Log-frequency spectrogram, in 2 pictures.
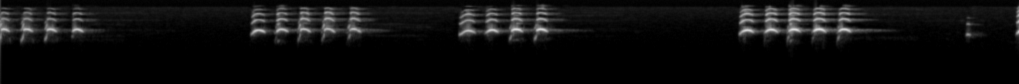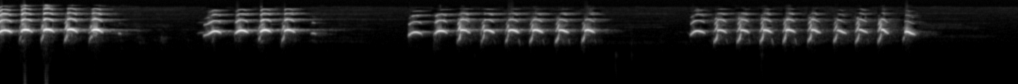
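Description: A curlew gives quick bursts of three to eight clear, piping notes, repeated about every second, with a high bright tone and nothing else heard.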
